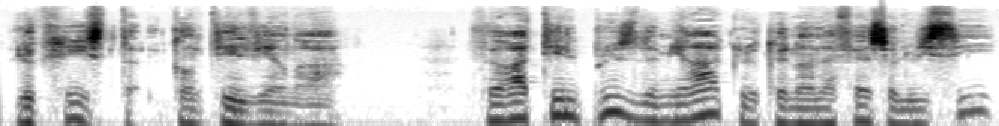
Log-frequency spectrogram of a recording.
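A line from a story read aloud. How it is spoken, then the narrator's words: Crowd murmuring. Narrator (French): la foule murmurant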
